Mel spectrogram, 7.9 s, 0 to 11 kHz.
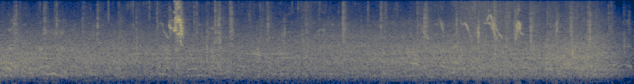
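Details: Flock of sparrows gathered at food by a Tenmangu shrine, 26 March 2017: one loud, high chirp early on, then many faint, rapid twitters scattered through a constant background hiss.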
